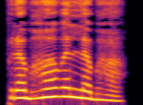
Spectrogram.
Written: ಪ್ರಭಾವಲ್ಲಭ

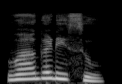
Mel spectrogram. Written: ವಿಘಟಿಸು

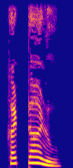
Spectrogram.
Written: ಘೋಟಾಳಿ

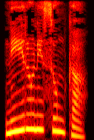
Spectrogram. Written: ನೀರುಣಿಸುಂಕ

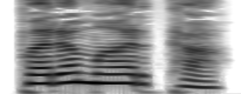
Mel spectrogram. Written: ಪರಿಮೃತ

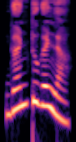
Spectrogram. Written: ಗಂಡುಗೊಳ್ಳು

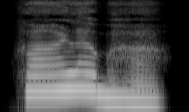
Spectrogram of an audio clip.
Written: ಕಲುಬಿ

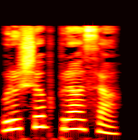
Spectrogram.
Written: ವೃಷಭಪ್ರಾಸ

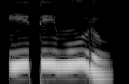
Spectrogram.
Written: ಈತಿ

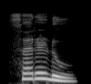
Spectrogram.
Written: ಸುರುಟಿ

